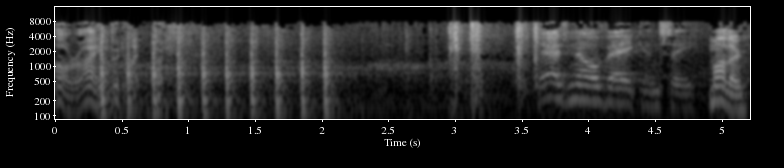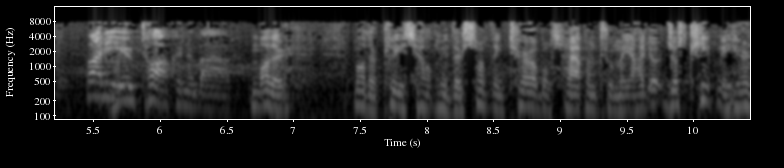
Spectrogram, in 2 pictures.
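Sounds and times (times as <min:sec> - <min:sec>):
speech: 0:00.1 - 0:00.7, 0:03.8 - 0:10.4
knocking on the wooden door of a boarding house: 0:00.3 - 0:02.2.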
